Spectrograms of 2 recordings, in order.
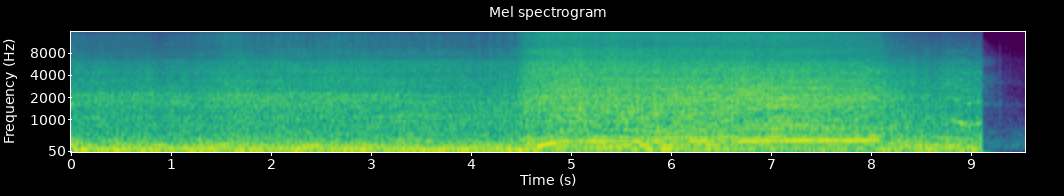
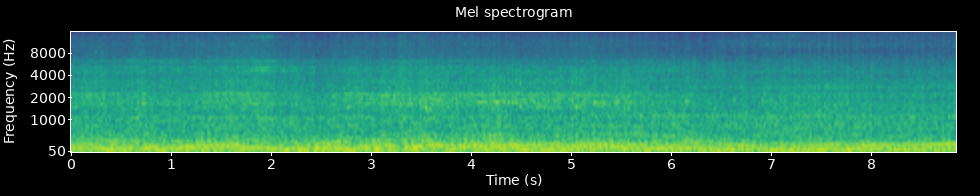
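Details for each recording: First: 1999 Polaris XCR 700 two-stroke snowmobile, jetted rich, clutch engaging below 4,000 rpm, after adjusting drive belt deflection; revs up and settles into a steady clutch hum at idle and pulling away; earlier belt squeal gone. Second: 1999 Polaris XCR 700 two-stroke triple snowmobile at idle with rebuilt water pump, new belt, new plugs and stock exhaust can: faint high squeal over idle; drive belt squeal because the belt rides too high with deflection too tight.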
